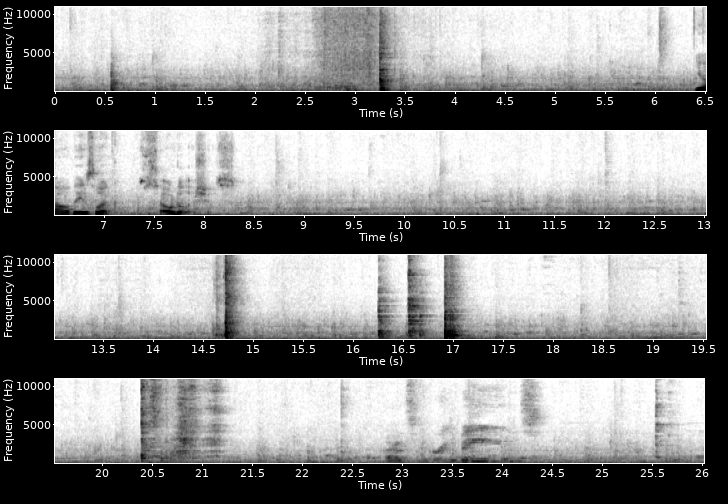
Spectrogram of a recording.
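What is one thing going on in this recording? Food sizzles softly in a pan.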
